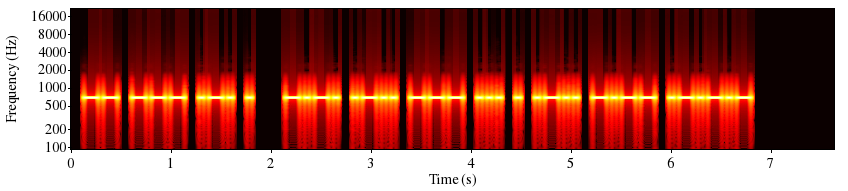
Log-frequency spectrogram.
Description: Morse code, heard as a keyed tone, about 25 wpm, 700 Hz. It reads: MORE CLOSELY.
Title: Sentences from Top 1400 Words 25wpm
